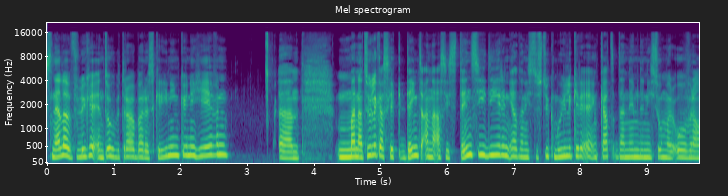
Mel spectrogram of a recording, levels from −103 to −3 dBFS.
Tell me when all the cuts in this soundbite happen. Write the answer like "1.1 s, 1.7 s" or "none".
none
